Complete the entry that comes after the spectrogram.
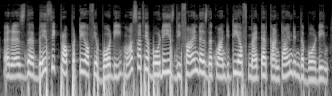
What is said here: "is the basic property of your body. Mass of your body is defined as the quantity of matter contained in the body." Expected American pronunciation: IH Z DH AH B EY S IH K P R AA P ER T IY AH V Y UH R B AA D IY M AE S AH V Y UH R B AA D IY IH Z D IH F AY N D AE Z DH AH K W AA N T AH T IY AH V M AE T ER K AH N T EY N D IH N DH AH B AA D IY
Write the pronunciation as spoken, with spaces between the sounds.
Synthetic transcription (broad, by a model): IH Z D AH B EY S IH K P R AA P ER T IY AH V Y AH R B AA D IY M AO S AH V Y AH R B AA D IY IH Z D IH F AY N D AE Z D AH K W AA N T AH T IY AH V M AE T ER K AH N T EY N D IH N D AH B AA D IY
